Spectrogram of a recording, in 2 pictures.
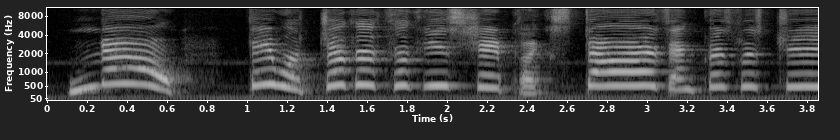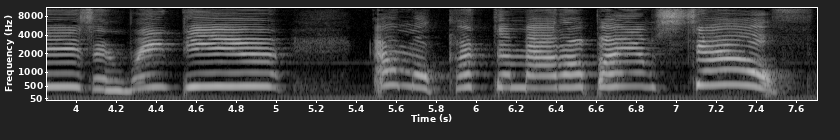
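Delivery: high, bright little furry monster voice, eager; squeaky childlike monster, proud; Elmo voice. Acted. Elmo explaining.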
